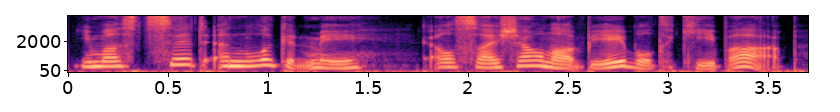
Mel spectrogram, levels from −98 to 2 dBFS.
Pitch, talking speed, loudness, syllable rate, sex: 195 Hz, 260 wpm, -18 LUFS, 5.1 syllables/s, female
